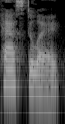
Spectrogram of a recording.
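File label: "pass delay", English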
